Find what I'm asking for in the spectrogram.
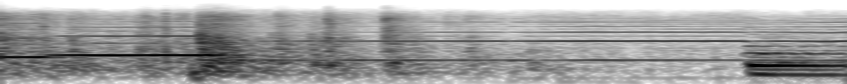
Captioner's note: cabin rustling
